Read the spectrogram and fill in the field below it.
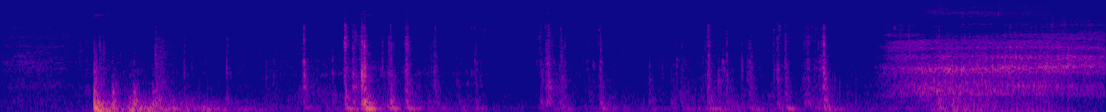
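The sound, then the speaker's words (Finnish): A door swings shut with a solid thud, followed by a quick run of clattering clicks and knocks from the latch and handle, ending in a soft rushing hiss. No one speaks. “Ah, sulje ovi.”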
